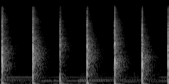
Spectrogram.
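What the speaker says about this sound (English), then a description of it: "Come on, everyone. Round of applause." Slow, evenly spaced single handclaps, about seven sharp claps in under two seconds, close and dry with nothing else behind them, as one person claps on their own.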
